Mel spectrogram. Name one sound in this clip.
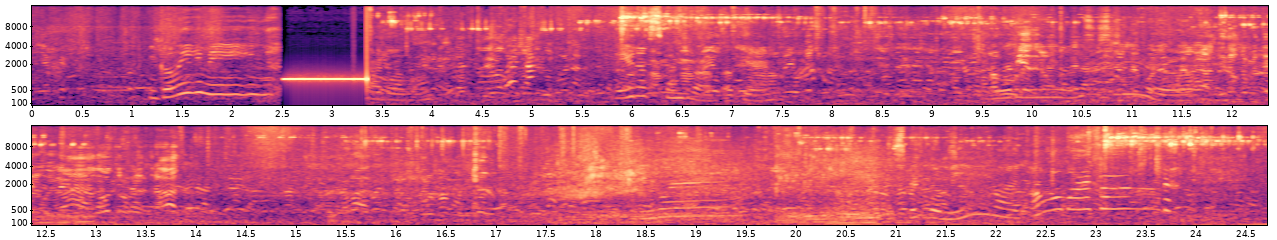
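A young woman talks close to the microphone outdoors.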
